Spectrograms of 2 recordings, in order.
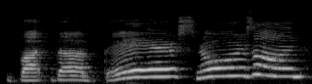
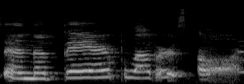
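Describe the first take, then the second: First: Drawn-out slow refrain, louder; slow sleepy refrain. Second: Slow refrain with a touch of crying; blubbering refrain. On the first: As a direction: stretch every word like a yawn. Refrain read to child. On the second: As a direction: let the refrain sag with tears. Sad refrain for crying bear. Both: A narrator's reading.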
